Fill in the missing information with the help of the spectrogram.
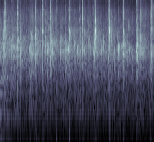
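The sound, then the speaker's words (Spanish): An audience bursts into steady applause, a dense patter of many hands clapping at a fairly loud, even level with a few sharper individual claps standing out, and no talking over it. “Muy bien, muy bien, aplauso.”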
